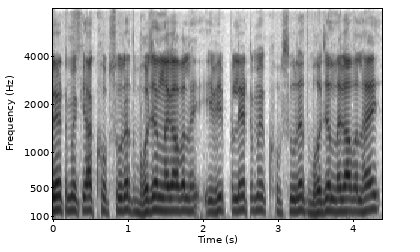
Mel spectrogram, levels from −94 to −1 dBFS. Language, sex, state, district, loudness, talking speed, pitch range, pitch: Hindi, male, Bihar, Jahanabad, -16 LUFS, 190 wpm, 170-185 Hz, 175 Hz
